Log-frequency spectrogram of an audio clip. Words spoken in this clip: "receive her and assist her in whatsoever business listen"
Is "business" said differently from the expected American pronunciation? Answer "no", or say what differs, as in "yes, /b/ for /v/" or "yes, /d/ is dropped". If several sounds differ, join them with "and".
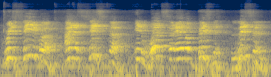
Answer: no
